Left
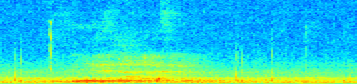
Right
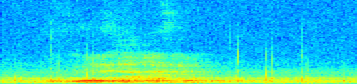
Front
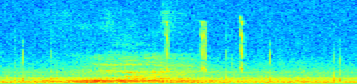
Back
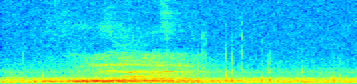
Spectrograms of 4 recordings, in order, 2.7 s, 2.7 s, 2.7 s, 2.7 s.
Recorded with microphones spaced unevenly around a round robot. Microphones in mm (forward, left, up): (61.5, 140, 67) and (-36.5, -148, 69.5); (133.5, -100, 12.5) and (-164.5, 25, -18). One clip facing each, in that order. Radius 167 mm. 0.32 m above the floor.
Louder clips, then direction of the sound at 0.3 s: Right 1 dB, back 1 dB; 135° left.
